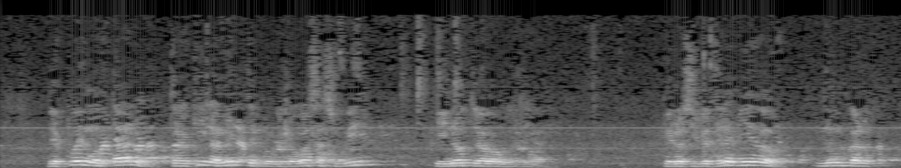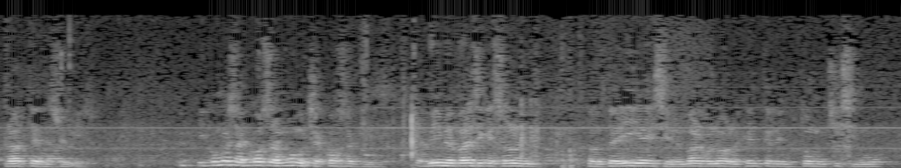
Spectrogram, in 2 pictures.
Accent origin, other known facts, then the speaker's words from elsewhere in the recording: Juan José Paso, Buenos Aires Province, Argentina; Yo soy de Juan José Paso, partido de Cobajó.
